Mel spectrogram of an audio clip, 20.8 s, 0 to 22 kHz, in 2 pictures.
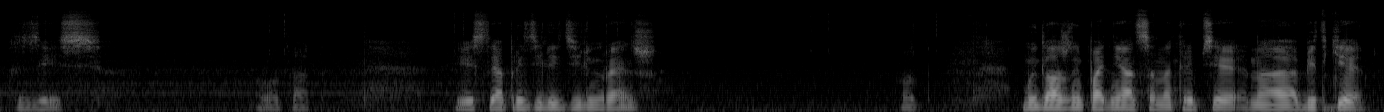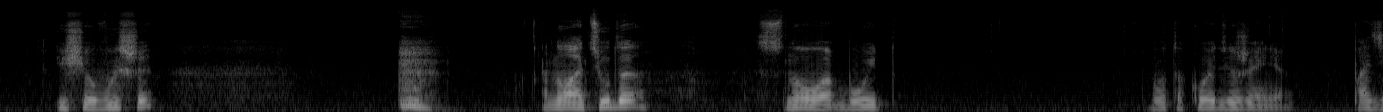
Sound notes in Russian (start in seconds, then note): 13.4 откашливается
